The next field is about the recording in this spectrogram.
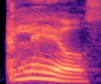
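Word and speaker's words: κλέος: But when she was young, she wanted Kleos, or Kleos, as you would actually pronounce it in Greek.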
